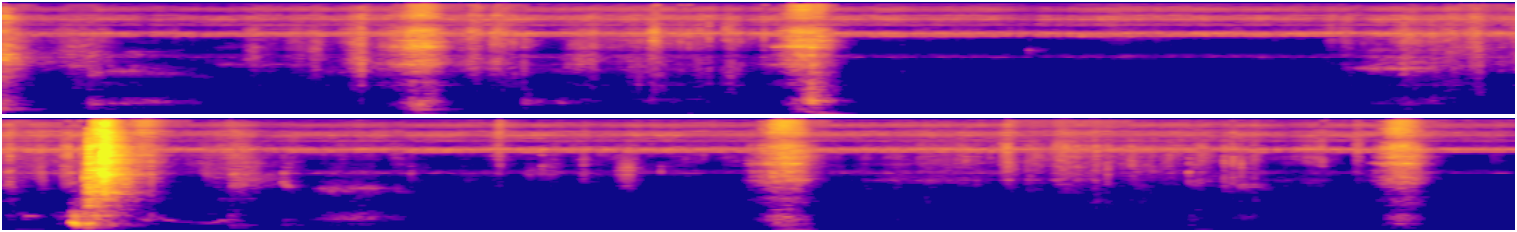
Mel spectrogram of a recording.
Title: Induced, half-stifled cat allergy sneezes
